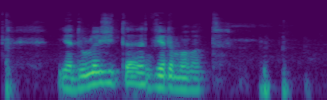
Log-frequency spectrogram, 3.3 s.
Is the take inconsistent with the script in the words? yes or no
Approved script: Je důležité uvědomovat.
no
